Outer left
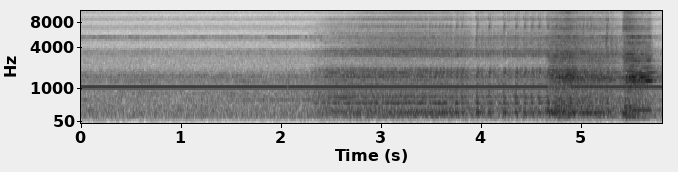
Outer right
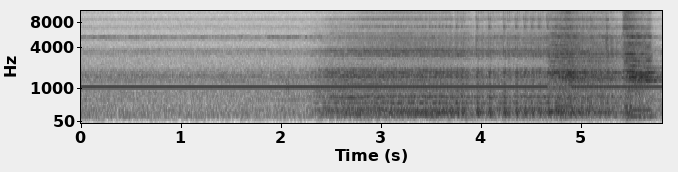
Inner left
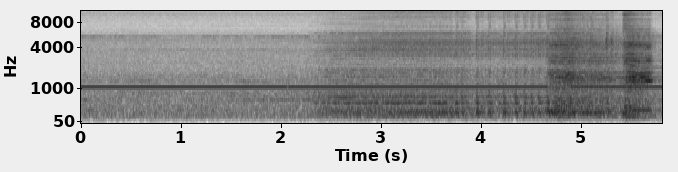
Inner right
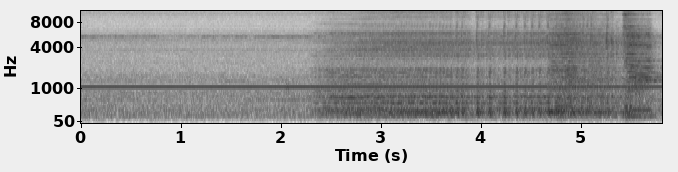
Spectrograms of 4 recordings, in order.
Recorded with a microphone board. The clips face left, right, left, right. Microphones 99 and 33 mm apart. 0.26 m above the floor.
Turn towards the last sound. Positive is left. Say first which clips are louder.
# outer left 6 dB, inner left 7 dB
turn(degrees=60)  # may be behind; listen again after turning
